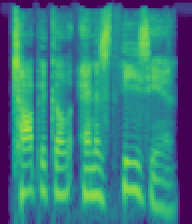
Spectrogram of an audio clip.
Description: [‘tɔpɪkl ˌænɪs’θiːzɪə][‘топикл ˌэнис’си:зиэ]аппликационная анестезия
